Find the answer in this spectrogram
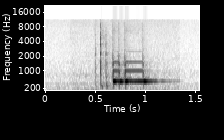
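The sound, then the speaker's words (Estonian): Morse code letter A sounded as an electronic beep, a short blip followed by a longer steady mid-pitched tone, fairly loud against a quiet background, with no talking. “ja igal tähel on oma kombinatsioon pikkadest ja lühikestest äh, helidest.”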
